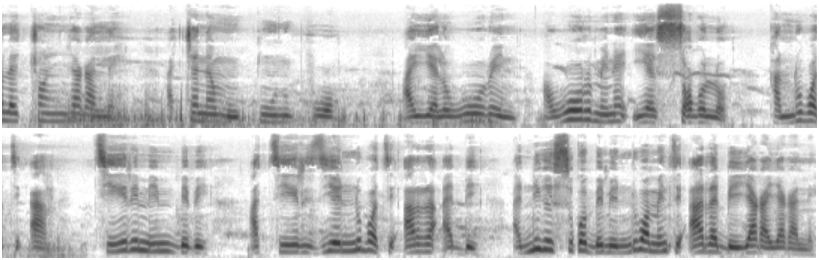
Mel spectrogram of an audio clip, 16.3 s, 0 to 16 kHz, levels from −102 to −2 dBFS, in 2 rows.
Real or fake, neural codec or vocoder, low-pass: real; none; 14.4 kHz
